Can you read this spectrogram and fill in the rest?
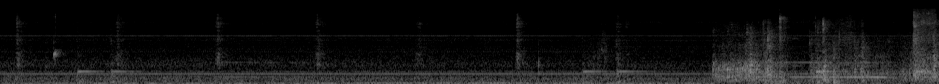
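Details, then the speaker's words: Epson L15160 printer printing one sheet, owner checking after timing belt replacement for crooked, ghosting table lines: faint regular ticking then a short burst of carriage and paper-feed motor noise, no grinding; slow initial loading, sound normal. "Nah dari sini tu enggak ada keanehan teman-teman Tadi suaranya enggak berisi karena cuma satu lembar ya"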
